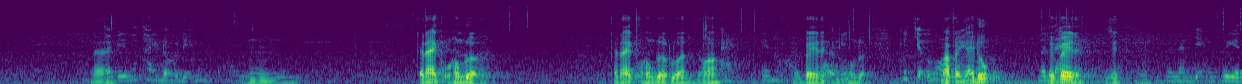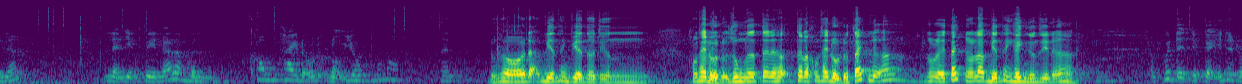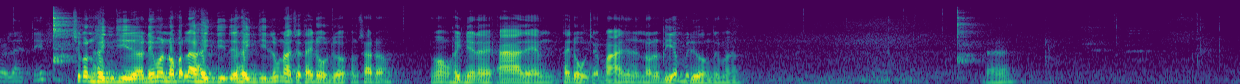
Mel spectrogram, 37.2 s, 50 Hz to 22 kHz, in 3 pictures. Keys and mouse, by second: 1.7 click, 2.7 click, 2.8 click, 4.6 click, 5.1 click, 6.2 alt+click, 8.0 click, 8.2 click, 8.3 click, 9.8 click, 9.9 click, 10.5 click, 10.6 click, 10.8 v, 11.3 click, 12.5 click, 12.7 click, 14.0 click, 14.3 click, 15.0 space, 15.1 click, 15.3 v, 15.7 click, 17.3 click, 21.8 click, 22.4 click, 23.3 click, 23.8 click, 24.6 a, 25.3 click, 25.8 click, 27.1 ctrl+z, 27.4 a, 28.4 click, 29.2 ctrl+z, 30.5 click, 31.4 v, 31.5 click, 31.9 click, 32.9 Delete, 33.3 click, 34.5 z.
